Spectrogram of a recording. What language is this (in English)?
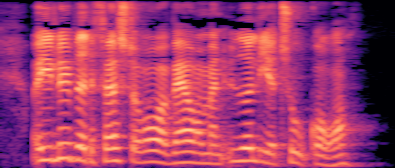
Danish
